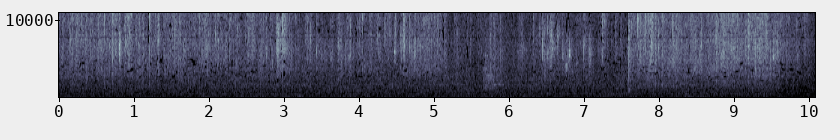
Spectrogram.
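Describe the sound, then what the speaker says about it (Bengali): A roti fries in hot white oil, giving a steady, even crackling sizzle with no let-up and no voices. "রুটিটাকে আমি খুব ভালো করে ভেজে নিয়েছি"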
